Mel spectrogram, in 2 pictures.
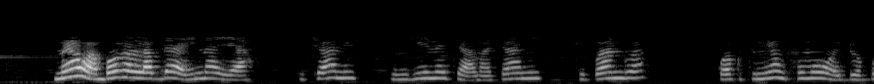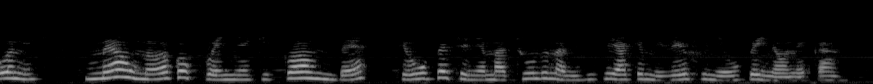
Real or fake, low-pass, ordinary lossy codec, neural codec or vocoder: real; 3.6 kHz; MP3, 16 kbps; none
